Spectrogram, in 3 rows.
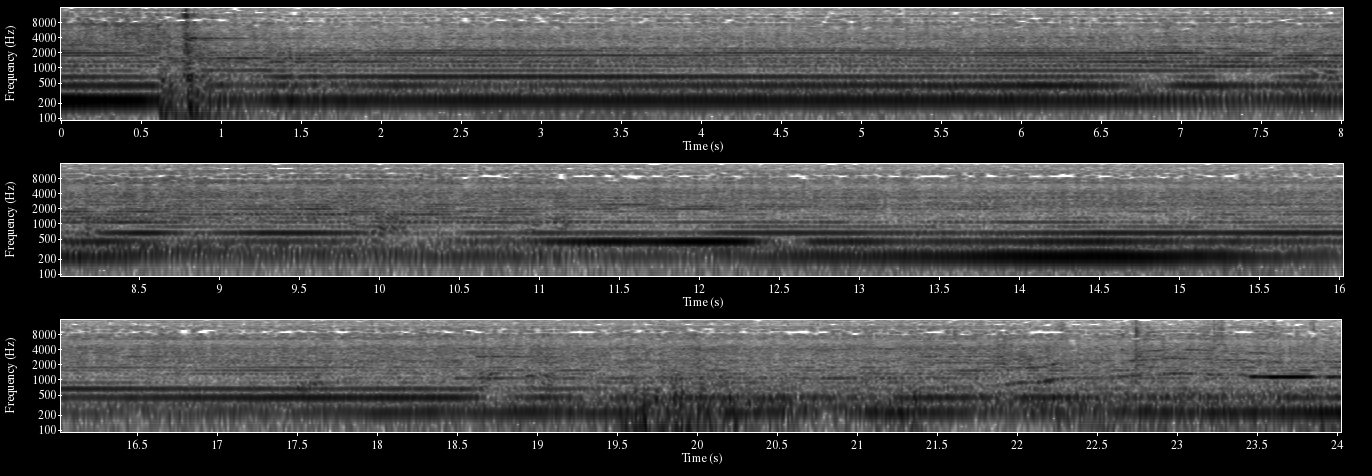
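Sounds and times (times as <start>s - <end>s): hydraulic power unit humming: 0.0s - 24.0s
whine rising in pitch: 0.0s - 24.0s.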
